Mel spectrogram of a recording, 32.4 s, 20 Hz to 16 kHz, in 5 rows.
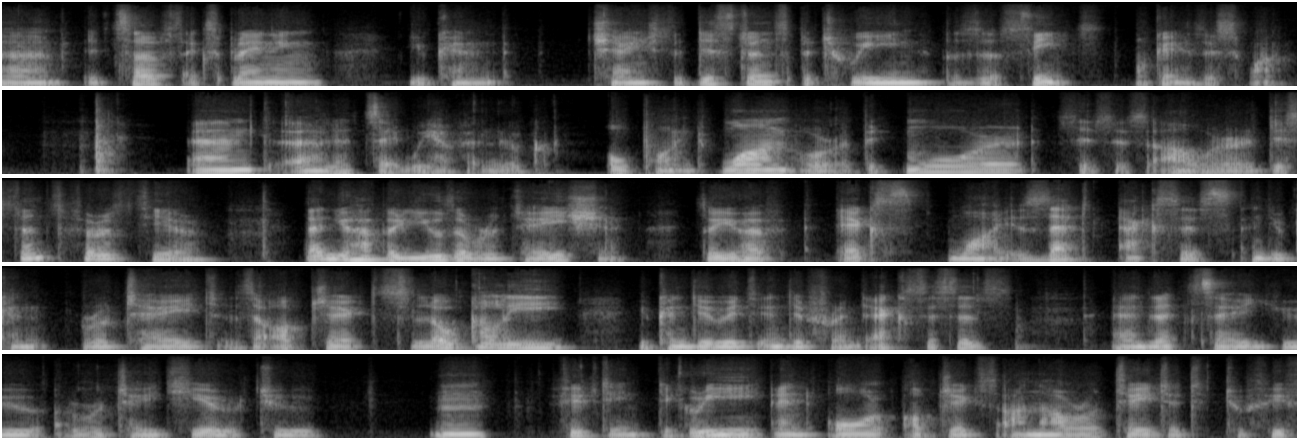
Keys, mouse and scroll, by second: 0.1 shift+middle click, 0.4-0.9 scroll up 1, 1.9 scroll up 1, 1.9 shift+click, 8.6 shift+middle click, 8.6 shift+click, 8.6 scroll up 1, 8.8 ., 8.8 0, 8.9 0, 9.1 Return, 9.1 1, 10.6 Return, 10.6 shift+click, 15.3-15.6 scroll down 1, 18.3 scroll down 1, 18.4 shift+middle click, 21.6 shift+click, 21.6-22.2 scroll down 1, 28.6 shift+click, 28.6 shift+middle click, 28.6 scroll down 1, 28.6 1, 28.7 1, 29.2 5, 29.2 Return.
